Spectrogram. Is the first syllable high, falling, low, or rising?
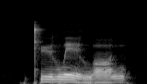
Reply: high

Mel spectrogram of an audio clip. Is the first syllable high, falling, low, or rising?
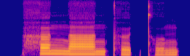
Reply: high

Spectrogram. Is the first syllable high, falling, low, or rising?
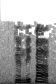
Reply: low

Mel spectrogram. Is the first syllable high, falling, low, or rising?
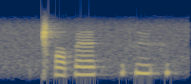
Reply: low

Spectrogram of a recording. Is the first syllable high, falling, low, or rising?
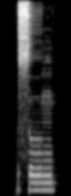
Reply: high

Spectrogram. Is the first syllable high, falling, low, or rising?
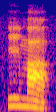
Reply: high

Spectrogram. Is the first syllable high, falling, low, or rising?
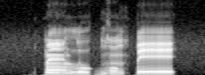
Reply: low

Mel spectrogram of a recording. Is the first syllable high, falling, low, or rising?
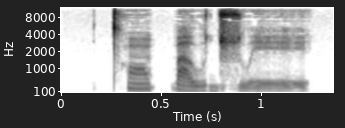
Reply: high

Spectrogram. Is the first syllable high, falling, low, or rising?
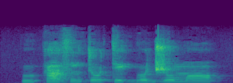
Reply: high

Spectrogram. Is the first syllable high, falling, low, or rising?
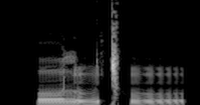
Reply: high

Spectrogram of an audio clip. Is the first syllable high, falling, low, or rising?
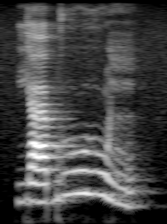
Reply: low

